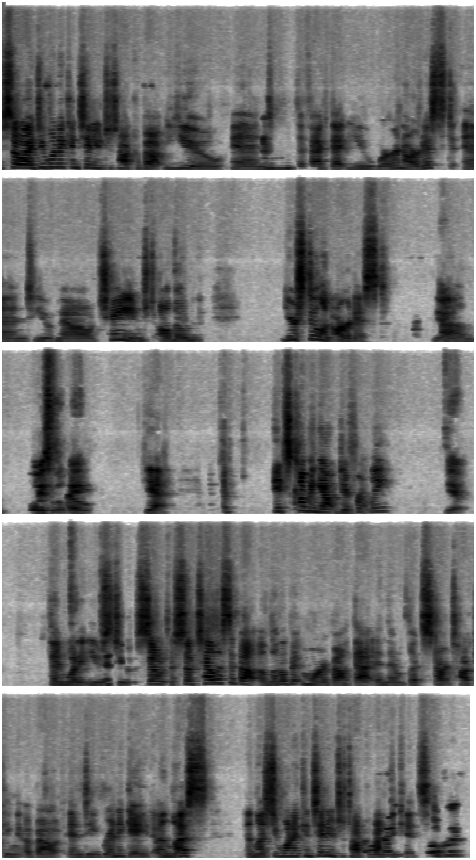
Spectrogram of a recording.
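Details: Adult woman speaking, with brief replies from a second voice; typical speech.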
